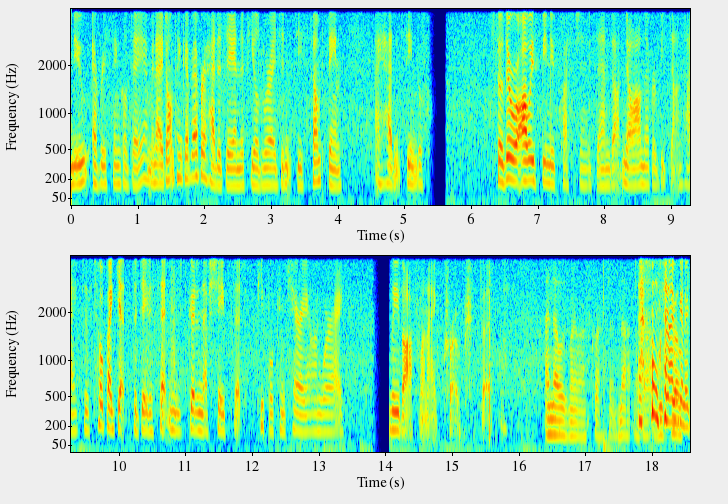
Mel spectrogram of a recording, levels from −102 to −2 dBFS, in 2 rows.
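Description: At 5.36 s the sound breaks off until 5.70 s. It breaks again from 13.80 s to 14.17 s. Each time, a fading buzz continues the last sound for about 250 ms. Silence follows for 160 ms, then 170 ms. About 260 ms is lost each time. The likely cause is a long network dropout, with the receiver filling the gap before the audio resumes, all through a G.711 mu-law call path with nothing above 4 kHz.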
